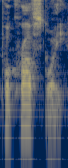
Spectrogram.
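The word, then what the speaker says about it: Pokrovskoye: in8 1869 in the small Siberian Village of Poco p o k r oov SK o Yee my Russian pronunciation is atrocious so bear with me uh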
